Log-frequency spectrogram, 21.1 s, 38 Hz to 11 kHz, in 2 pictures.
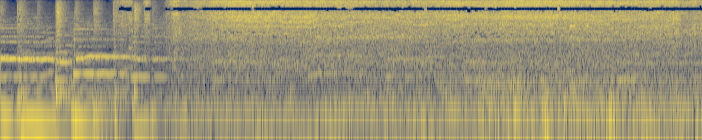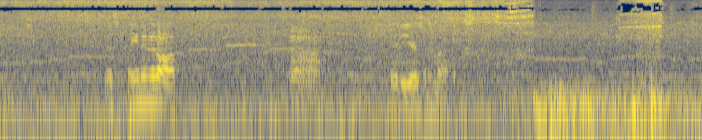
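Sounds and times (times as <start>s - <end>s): guitar music: 0.0s - 19.8s
aerosol can spraying: 1.7s - 18.6s.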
